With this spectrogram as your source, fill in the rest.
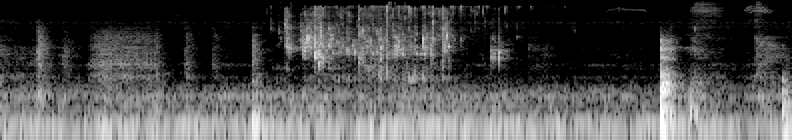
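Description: Milk pours into a bowl holding flour, sugar, baking powder, eggs and butter for cake batter, a short, soft liquid splash in the middle of a quiet kitchen with a few faint clinks.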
